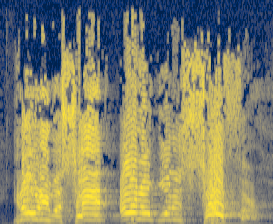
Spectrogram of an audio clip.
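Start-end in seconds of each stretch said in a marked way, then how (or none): 1.2-2.6 desperate thief. Acted. Preacher voicing thief's plea.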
